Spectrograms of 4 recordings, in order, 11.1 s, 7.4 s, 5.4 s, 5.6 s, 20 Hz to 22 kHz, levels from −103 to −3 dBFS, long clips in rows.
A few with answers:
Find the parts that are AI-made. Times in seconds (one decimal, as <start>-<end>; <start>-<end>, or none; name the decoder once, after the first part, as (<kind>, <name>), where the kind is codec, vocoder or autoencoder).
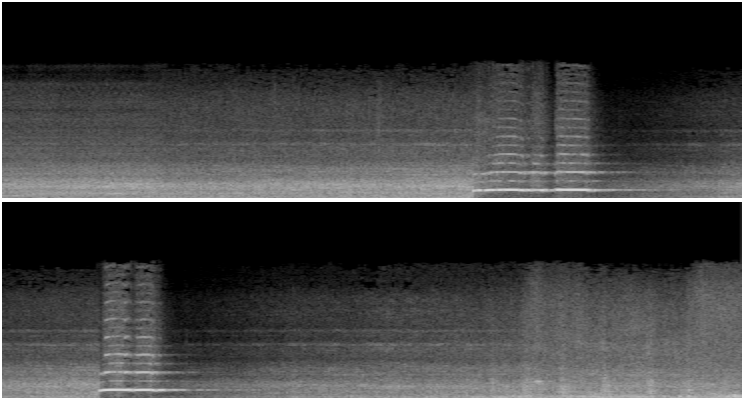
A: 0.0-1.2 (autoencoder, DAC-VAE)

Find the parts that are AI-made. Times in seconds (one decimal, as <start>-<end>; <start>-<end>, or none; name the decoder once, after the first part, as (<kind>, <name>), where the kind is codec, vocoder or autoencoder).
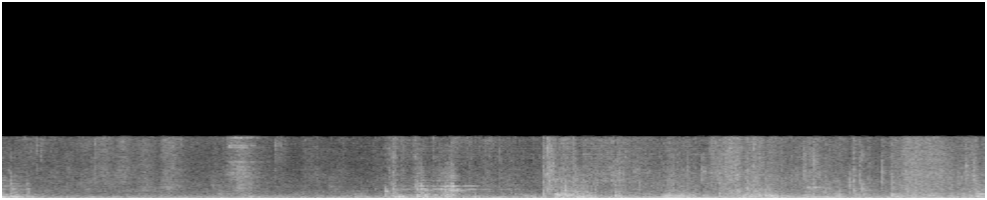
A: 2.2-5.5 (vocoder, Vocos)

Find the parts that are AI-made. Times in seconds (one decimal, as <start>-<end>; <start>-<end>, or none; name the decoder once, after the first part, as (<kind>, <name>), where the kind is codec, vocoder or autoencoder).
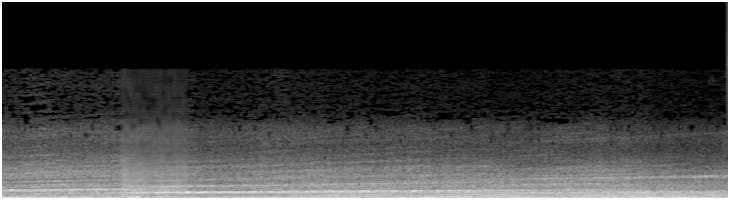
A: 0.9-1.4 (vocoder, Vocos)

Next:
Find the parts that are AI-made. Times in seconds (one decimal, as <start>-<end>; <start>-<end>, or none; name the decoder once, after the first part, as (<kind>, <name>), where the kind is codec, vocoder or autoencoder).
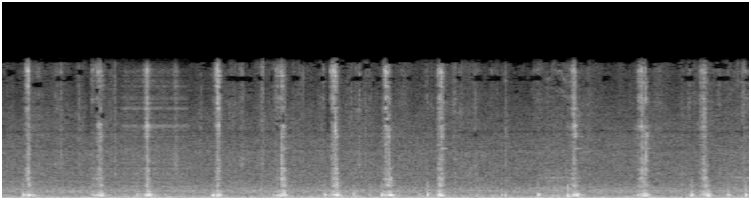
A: 0.9-1.4 (autoencoder, DAC-VAE)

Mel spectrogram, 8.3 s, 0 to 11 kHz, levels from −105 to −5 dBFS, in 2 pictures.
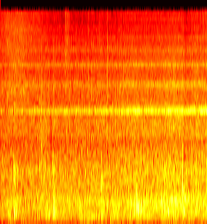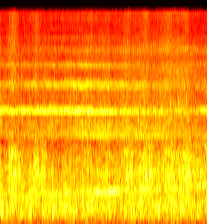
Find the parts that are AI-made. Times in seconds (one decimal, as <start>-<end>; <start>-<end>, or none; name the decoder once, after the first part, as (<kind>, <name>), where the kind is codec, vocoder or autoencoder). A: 0.6-2.5 (vocoder, WaveNeXt); 3.6-6.0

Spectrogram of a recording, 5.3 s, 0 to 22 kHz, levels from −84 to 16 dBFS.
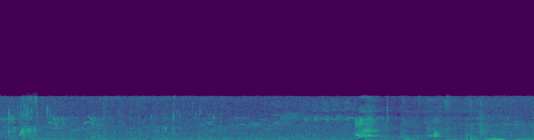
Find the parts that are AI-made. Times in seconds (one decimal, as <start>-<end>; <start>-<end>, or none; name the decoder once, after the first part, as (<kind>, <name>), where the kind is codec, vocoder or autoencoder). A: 3.7-4.8 (codec, SNAC)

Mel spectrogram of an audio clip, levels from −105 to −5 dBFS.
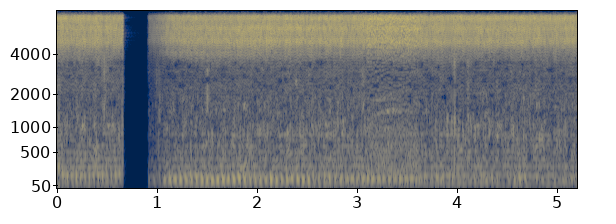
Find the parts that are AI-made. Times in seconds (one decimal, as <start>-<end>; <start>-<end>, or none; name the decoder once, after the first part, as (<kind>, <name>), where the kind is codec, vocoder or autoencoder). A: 0.0-3.1 (vocoder, BigVGAN v2); 3.6-5.2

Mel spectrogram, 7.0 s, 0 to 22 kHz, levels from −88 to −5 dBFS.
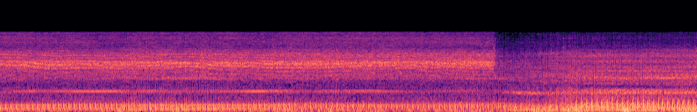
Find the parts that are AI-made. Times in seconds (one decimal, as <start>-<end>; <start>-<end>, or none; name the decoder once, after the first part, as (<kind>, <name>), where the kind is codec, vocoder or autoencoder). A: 1.2-2.2 (vocoder, Vocos); 2.7-3.8; 4.6-6.6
